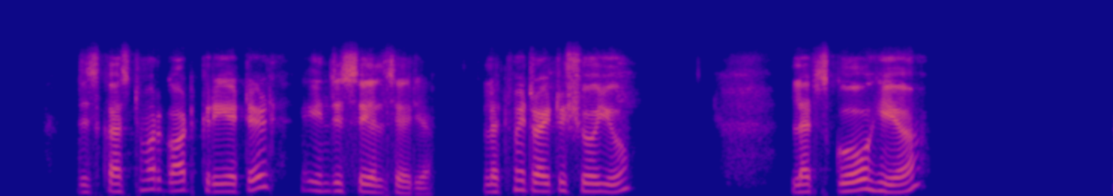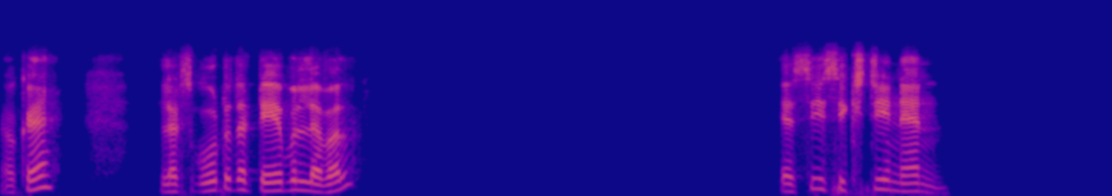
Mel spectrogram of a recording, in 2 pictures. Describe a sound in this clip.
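A young man speaks calmly and explains, close to a microphone.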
